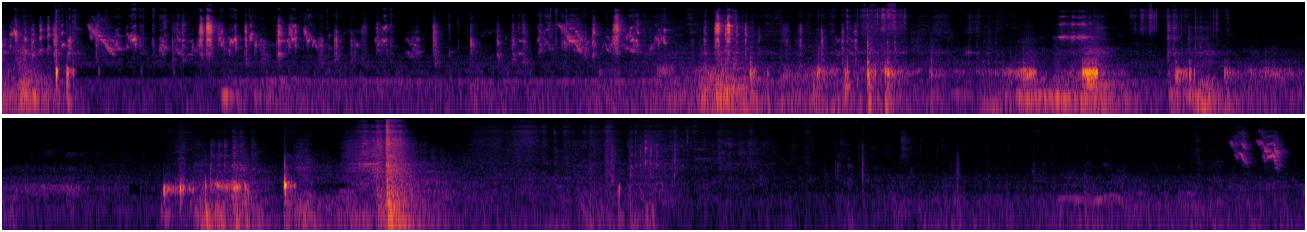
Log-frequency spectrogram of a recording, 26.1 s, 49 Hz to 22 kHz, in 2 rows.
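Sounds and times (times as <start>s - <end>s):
budgerigars chirping and squawking: 0.0s - 9.1s, 25.3s - 26.0s.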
